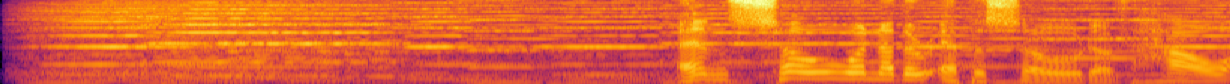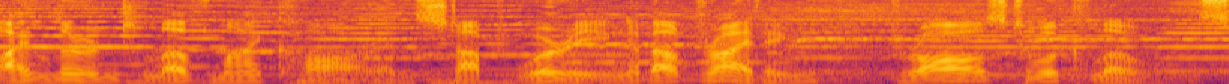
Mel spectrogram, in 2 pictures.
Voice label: radio drama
